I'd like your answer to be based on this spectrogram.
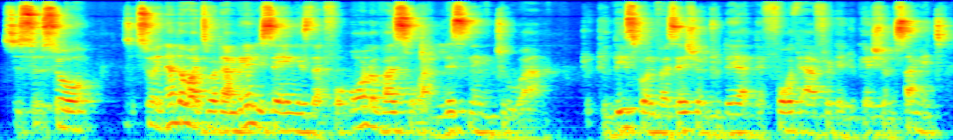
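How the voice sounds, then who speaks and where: Older man, from Kenya, formal acceptance speech, earnest, repeats phrases, slightly high pitch, far from mic, strong room echo. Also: gravelly, a little mellow. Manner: measured, earnest, repeats words for emphasis. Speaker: award recipient giving acceptance speech. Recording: very echoey, from a distance.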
